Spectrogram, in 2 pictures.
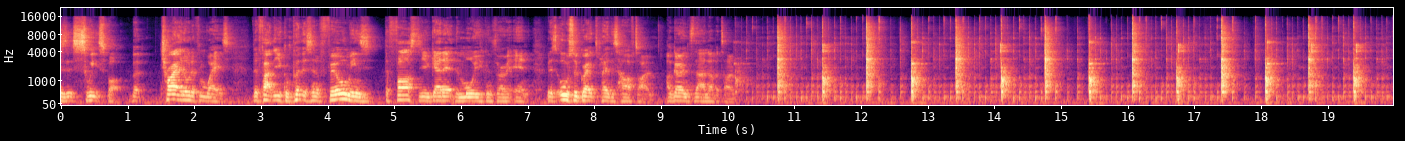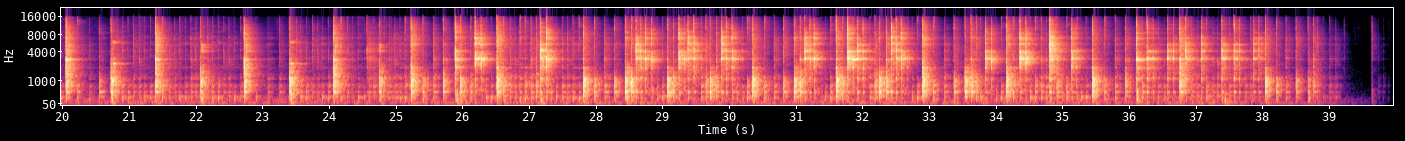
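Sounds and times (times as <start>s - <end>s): drumsticks on a practice pad: 10.1s - 39.9s.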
